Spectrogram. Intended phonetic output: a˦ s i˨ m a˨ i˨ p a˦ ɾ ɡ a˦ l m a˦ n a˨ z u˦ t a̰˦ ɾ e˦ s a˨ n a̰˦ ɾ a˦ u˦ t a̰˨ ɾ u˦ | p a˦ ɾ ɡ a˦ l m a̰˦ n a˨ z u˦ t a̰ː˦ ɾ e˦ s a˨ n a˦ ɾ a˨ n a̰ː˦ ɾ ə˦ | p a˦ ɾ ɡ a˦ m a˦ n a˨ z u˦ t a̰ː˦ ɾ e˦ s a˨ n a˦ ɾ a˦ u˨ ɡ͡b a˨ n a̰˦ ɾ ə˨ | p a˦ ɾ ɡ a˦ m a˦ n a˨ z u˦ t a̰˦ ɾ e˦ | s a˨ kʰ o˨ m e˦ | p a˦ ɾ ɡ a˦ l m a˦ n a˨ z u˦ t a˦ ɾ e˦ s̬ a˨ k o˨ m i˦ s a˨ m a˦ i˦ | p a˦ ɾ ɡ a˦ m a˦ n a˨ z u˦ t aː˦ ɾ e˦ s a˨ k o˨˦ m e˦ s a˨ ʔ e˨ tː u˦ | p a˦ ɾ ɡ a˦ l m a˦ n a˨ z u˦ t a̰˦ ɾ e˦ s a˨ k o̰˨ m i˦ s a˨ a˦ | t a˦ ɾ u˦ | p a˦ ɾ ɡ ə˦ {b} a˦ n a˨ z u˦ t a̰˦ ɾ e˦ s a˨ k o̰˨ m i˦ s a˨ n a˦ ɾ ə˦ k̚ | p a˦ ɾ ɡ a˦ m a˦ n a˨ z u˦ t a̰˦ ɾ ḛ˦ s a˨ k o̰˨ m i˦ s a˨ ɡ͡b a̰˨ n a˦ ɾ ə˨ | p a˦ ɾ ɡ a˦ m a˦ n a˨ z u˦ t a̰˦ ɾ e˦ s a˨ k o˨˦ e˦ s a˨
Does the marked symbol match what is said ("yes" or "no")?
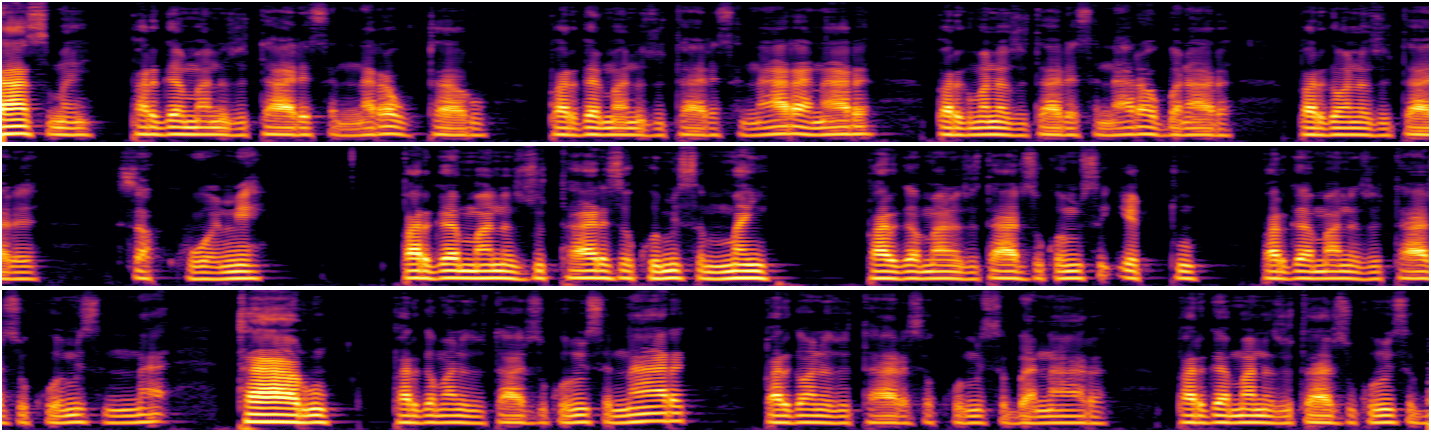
no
